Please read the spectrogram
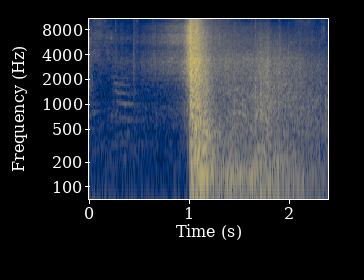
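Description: A single shot from a small replica medieval cannon on a wooden carriage, firing a black-powder charge about a second in: one sharp blast with a long fading echo.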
